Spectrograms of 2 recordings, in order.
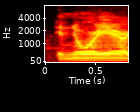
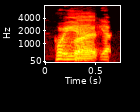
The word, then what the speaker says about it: Poirier: And I think it's Poirier. I can't pronounce his last name. Poirier, yeah, Poirier, that's going to be an excellent match.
